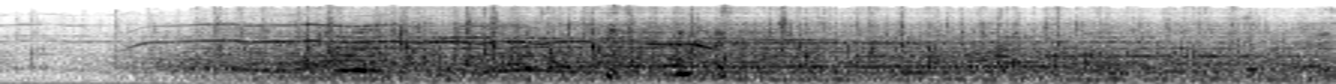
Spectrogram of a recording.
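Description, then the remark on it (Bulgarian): A large crowd at a rally at Orlov Most in Bulgaria bursts into loud, sustained applause with cheers and whistles to welcome poet Elena Alekova, the clapping swelling quickly and holding steady throughout, with voices shouting faintly in the mass of noise. “Уважаеми госпожи и господа, скъпи приятели, нека да посрещнем с големи аплодисменти госпожа Елена Алекова.”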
